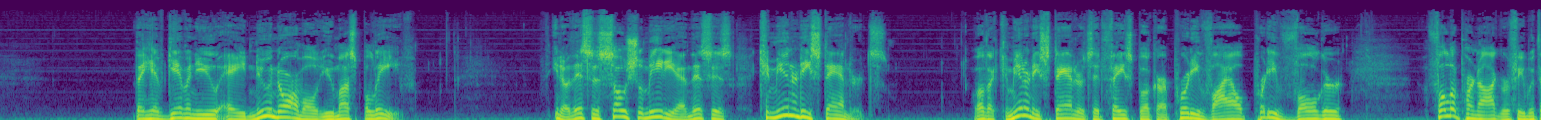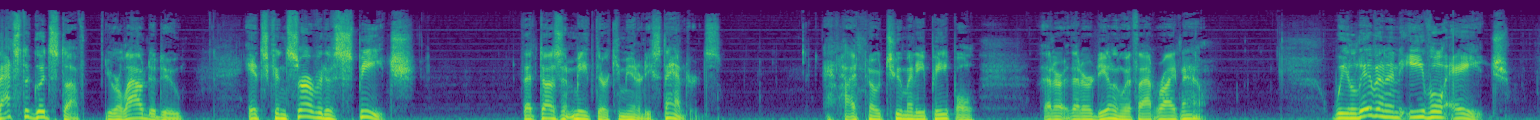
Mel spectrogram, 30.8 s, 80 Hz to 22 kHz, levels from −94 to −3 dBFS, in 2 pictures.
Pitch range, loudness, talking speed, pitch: 105-135 Hz, -15 LUFS, 145 wpm, 115 Hz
